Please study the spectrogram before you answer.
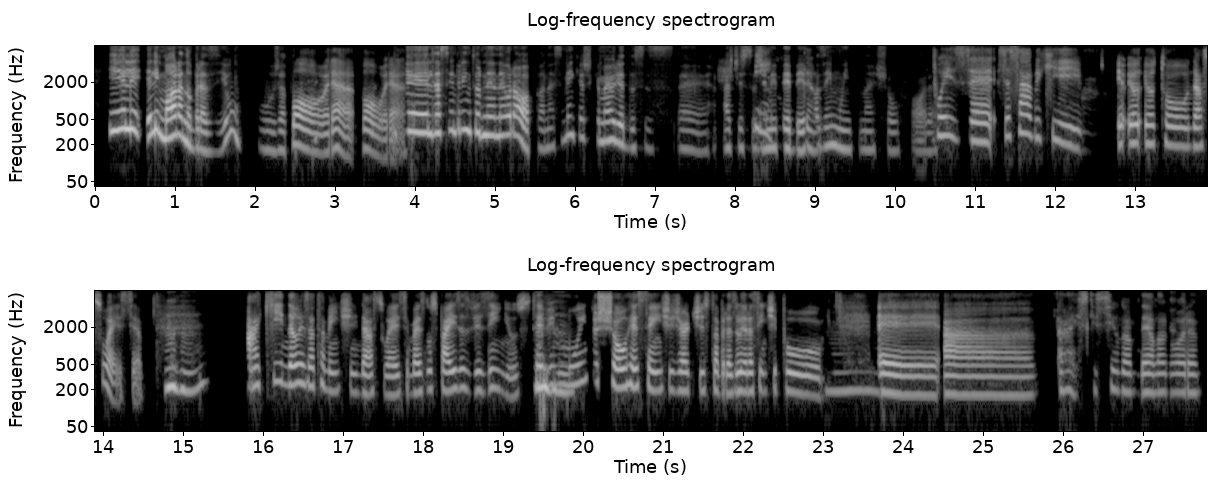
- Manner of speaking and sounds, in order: static; drawn out: "ah"; other background noise
- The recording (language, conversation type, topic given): Portuguese, unstructured, Qual artista brasileiro você acha que todo mundo deveria conhecer?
